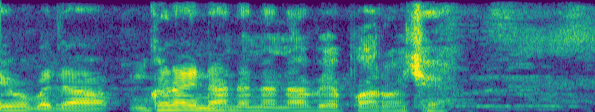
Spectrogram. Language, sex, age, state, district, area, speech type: Gujarati, male, 30-45, Gujarat, Kheda, rural, spontaneous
